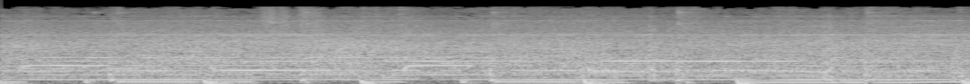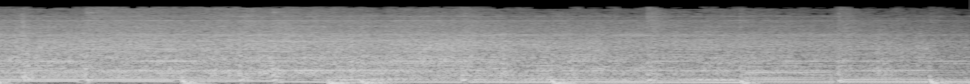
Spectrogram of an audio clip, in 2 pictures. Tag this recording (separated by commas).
vacuum cleaner cleaning floors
